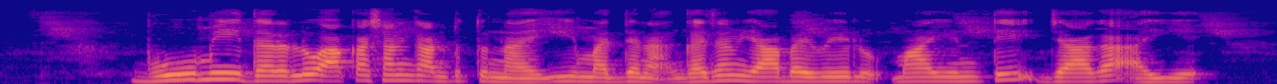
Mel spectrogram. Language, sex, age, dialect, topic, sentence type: Telugu, female, 25-30, Telangana, agriculture, statement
